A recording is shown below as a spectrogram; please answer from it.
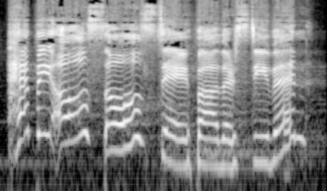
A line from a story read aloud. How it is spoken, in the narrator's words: shouted with a grin from ear to ear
